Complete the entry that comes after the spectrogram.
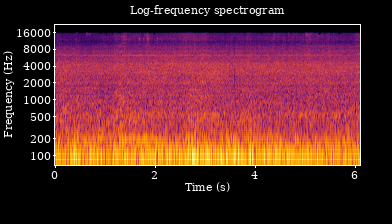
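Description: Freight train's covered hoppers and tank cars rolling past on the rails, a steady low rumble.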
